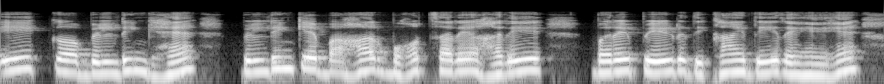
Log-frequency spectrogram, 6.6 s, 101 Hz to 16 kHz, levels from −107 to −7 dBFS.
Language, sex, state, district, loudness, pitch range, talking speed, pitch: Hindi, female, Karnataka, Bangalore, -15 LUFS, 195-225 Hz, 135 wpm, 215 Hz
